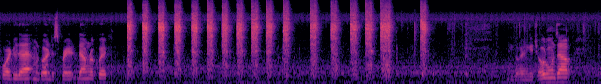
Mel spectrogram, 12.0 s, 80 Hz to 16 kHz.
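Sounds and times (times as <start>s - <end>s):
aerosol can spraying hissing blasts: 2.5s - 8.6s.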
